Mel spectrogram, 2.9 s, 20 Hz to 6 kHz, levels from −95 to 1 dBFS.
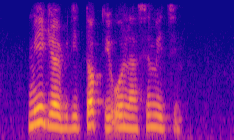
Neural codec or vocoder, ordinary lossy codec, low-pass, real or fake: codec, 24 kHz, 0.9 kbps, WavTokenizer, medium speech release version 1; Opus, 24 kbps; 5.4 kHz; fake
